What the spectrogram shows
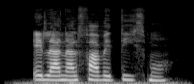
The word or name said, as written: analfabetismo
